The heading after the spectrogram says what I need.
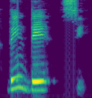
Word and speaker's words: vendesse: E a sua sílaba tônica fica evidente na sílaba vendesse.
